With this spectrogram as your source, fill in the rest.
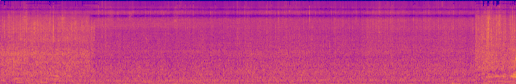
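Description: Rain falling steadily during a storm chase on a gravel road, a dense, even hiss of drops on the vehicle surface with low rumble beneath.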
